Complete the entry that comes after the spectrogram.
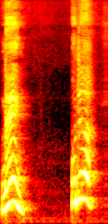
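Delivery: high-pitched voiced bystander stepping in; lightly imitated consoling stranger; imitated older man. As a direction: act out a man hushing someone crying. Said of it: "ada bapak-bapak yang bilang".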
